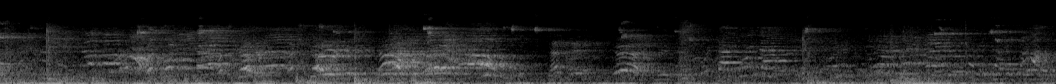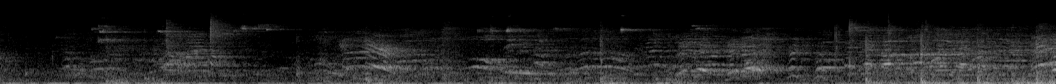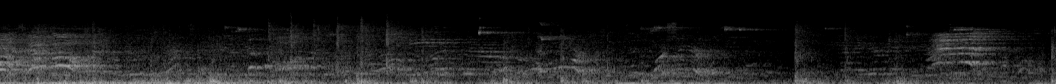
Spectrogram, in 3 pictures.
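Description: Basketball bouncing and being dribbled on a hardwood gym floor during play, over indistinct voices of players and spectators in the gymnasium.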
